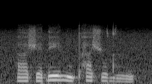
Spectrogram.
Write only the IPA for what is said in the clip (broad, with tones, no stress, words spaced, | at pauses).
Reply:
a˨ ʃɛ˨ɗeː˦nũ˨ pʰa˦ ʃo˦ duː˨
